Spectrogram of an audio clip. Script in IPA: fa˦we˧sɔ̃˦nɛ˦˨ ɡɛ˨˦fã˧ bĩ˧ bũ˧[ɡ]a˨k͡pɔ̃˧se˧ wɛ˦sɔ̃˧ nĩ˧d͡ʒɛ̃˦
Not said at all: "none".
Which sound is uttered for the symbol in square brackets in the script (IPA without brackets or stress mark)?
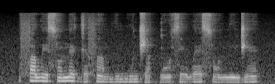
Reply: d͡ʒ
